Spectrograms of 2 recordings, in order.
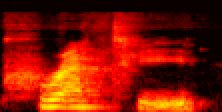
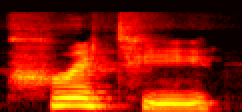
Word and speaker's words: pretty: at it and you would want to say Preti because it looks like that's how we would pronounce a short e because it's an old English word the pronunciation is actually pretty and you've probably heard that word something that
